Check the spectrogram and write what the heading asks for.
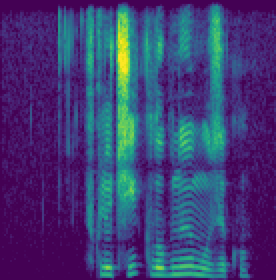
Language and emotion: Russian, neutral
